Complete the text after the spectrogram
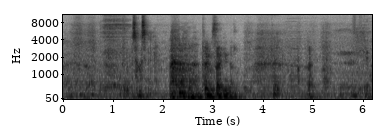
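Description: Young men laugh close to a microphone.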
